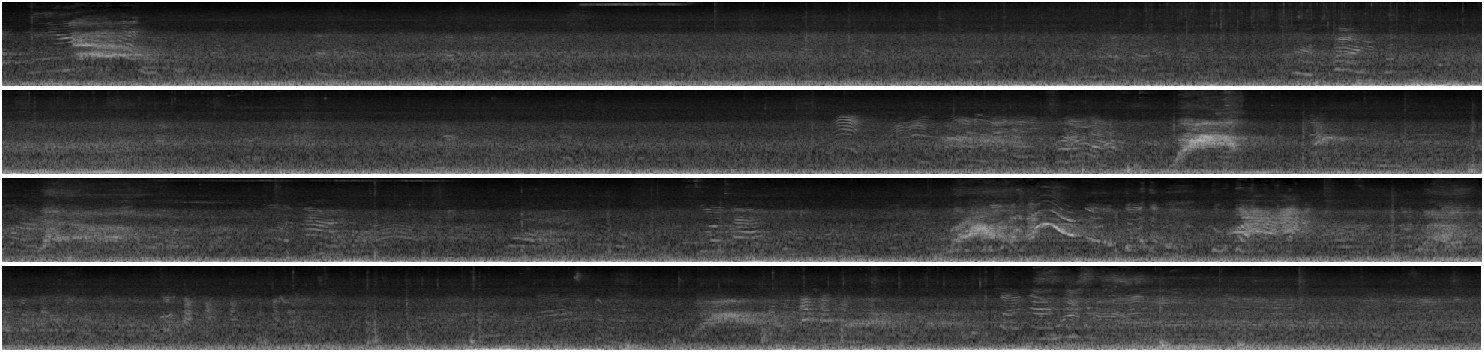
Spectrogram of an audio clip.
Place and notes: Dalong Park, Datong Dist., Taipei City - in the Park
in the Park, Traffic sound, sound of birds, Children's play area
